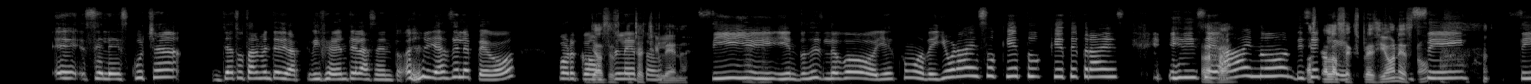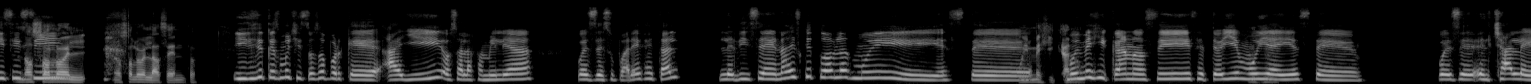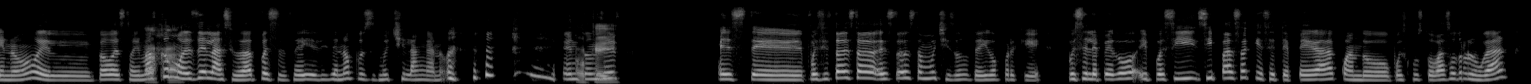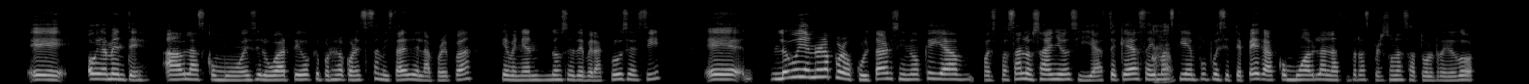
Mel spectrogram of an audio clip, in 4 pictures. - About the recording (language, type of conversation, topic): Spanish, podcast, ¿Qué papel juega el idioma en tu identidad?
- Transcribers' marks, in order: chuckle; chuckle; chuckle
